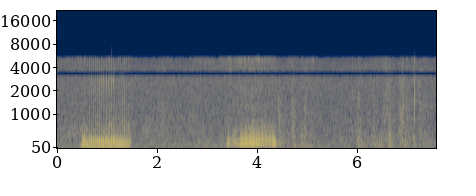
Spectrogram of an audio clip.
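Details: French Bulldog asleep and snoring: one strong, grating snore followed by a softer, fluttering one, then quieter breathing with small clicks.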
